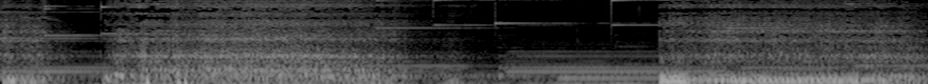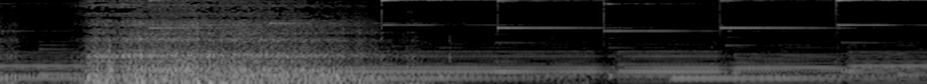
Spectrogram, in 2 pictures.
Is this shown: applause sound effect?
no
